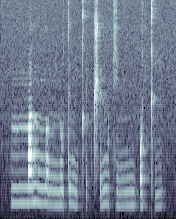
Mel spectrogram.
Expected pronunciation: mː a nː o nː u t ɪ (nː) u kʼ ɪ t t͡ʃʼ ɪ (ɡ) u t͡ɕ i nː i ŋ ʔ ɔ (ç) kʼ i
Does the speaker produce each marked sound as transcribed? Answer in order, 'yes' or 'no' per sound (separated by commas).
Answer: no, no, yes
